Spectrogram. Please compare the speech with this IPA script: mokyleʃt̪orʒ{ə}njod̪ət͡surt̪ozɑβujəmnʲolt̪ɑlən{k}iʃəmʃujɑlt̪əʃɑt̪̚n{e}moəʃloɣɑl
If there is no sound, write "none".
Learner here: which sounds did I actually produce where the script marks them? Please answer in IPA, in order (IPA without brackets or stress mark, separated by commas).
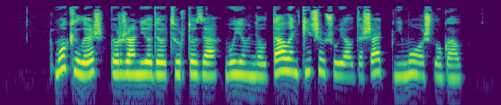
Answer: ɑ, k, i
